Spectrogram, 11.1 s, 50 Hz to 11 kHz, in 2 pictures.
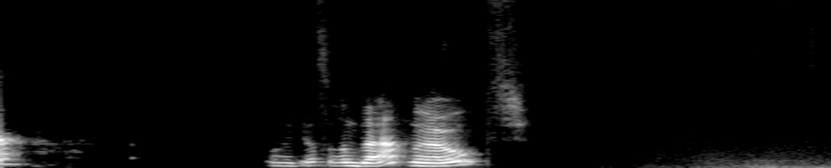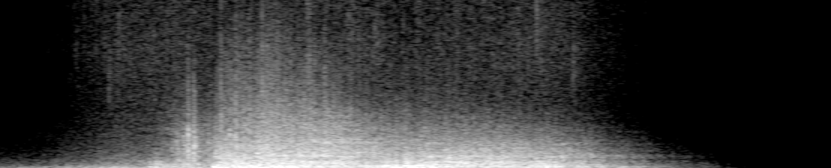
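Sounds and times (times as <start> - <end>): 
speech: 1.9 - 3.6
steady rainfall: 4.3 - 10.2
loud roll of thunder: 4.6 - 10.2.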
